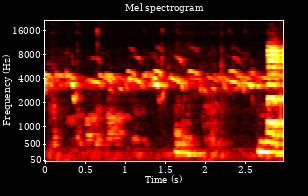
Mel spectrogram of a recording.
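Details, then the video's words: A flock of hen chicks around miniature jeep toys keeps up a steady high-pitched peeping chorus, with a few lower clucking notes and a louder burst at the end. "MURGI "Chicks Chirping" Sound Gallina Video"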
